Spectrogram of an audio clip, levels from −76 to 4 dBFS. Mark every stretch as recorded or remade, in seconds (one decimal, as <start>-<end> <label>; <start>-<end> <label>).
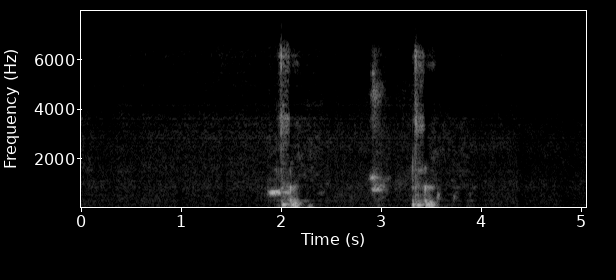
0.0-5.1 remade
